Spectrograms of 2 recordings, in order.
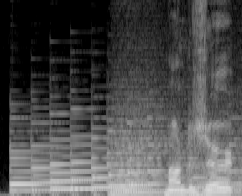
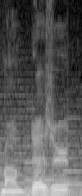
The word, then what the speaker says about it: Mount Desert: Mount Desert, Mount Desert, locals and visitors pronounce it both ways. Yet the name itself is French, coined by Samuel de Champlain when he led an exploration of the main coast in6004.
